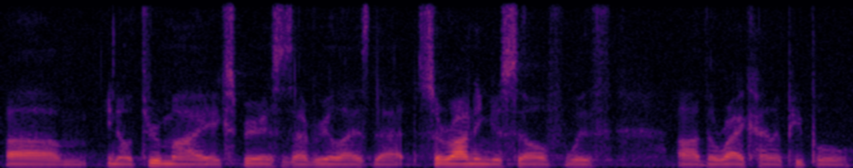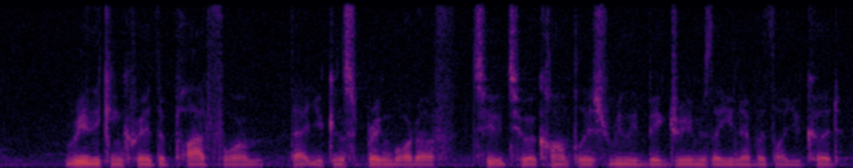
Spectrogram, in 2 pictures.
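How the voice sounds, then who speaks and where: A man's voice: level tone, brisk, darkish tone. A young man from Nigeria, an MBA student, speaking earnestly to camera in a large elegant room, with some fillers. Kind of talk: testimonial to camera. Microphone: hidden mic, camera at mid distance. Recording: reverberant room, faint rumble.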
